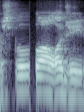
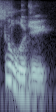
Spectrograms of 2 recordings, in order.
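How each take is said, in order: First: Schoology said skoo-AH-luh-jee; Schoology with a full "ol" as in "ology"; alternative pronunciation. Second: Schoology said SKOO-luh-jee; Schoology with an unstressed, reduced middle vowel; first pronunciation. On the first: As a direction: stress the second syllable of Schoology, an open AH. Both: Shown as a demonstration. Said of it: "depending on how you pronounce it".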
